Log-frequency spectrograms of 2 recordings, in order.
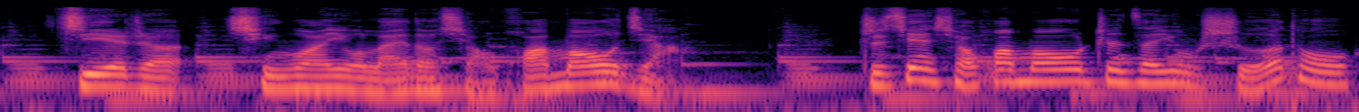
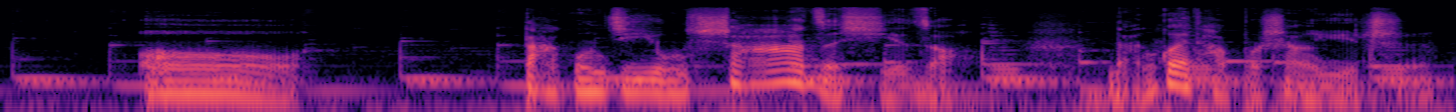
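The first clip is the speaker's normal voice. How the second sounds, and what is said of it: Soft muttering voice. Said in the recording (Chinese): “青蛙小声嘀咕着”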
